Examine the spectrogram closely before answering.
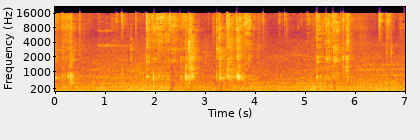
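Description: Metal spoon clinking and scraping against bowls as thick green masala paste is scooped out and dropped onto raw chicken, several separate clinks spread over the seconds, over a steady low hum.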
